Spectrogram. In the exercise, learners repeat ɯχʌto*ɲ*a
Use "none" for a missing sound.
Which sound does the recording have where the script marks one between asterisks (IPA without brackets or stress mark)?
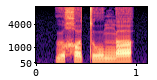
ŋ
